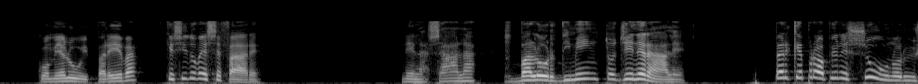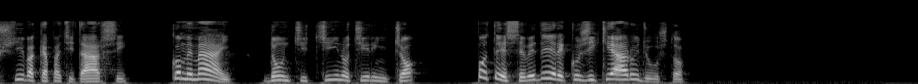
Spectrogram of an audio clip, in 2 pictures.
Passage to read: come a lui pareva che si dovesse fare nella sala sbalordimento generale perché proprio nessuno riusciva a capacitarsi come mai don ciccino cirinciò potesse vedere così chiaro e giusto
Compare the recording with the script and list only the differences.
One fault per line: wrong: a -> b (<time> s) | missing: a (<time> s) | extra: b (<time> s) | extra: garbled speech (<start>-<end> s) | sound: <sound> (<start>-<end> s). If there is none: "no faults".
no faults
